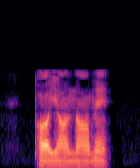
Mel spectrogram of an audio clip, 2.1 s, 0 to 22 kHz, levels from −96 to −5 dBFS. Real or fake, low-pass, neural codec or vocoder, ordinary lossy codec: real; 7.2 kHz; none; AAC, 16 kbps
